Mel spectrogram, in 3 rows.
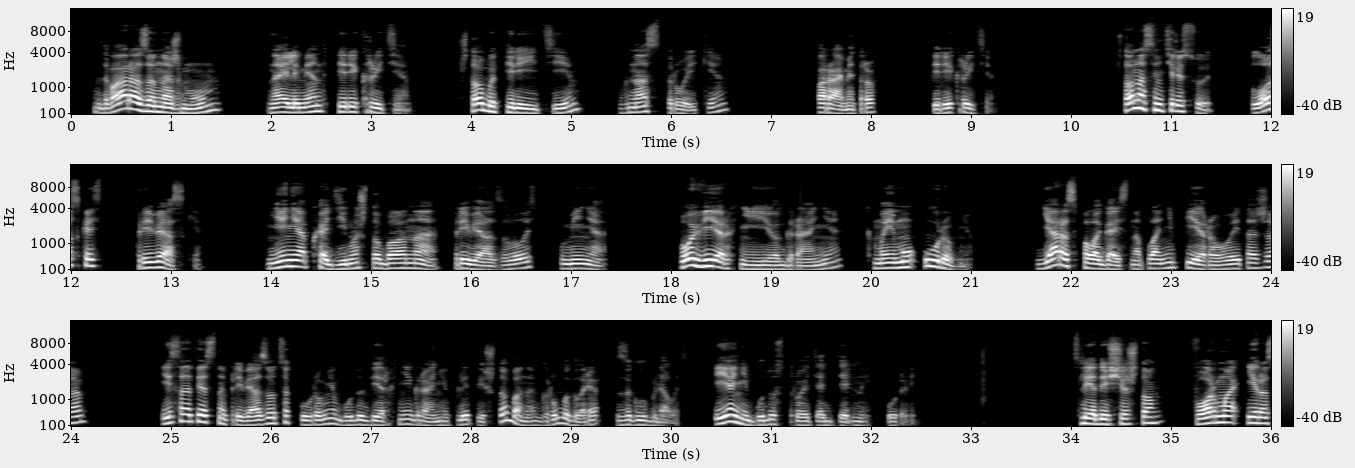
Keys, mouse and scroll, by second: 1.7 click, 35.4 click.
